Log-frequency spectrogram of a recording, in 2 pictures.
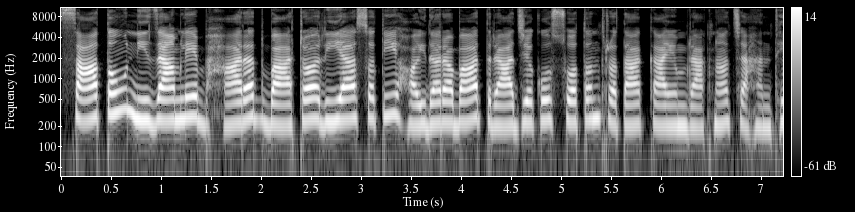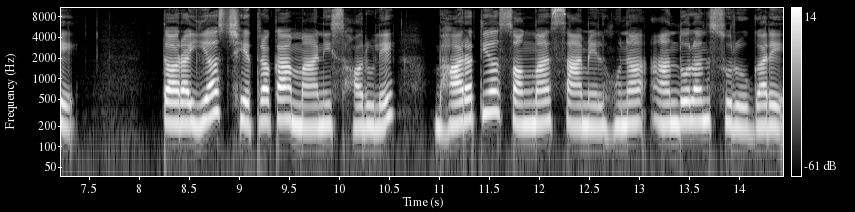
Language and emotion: Nepali, neutral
